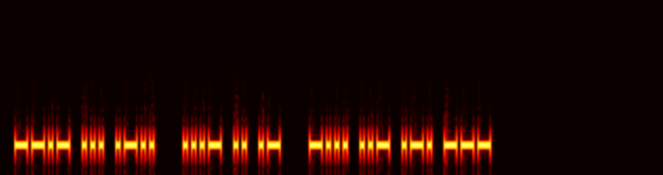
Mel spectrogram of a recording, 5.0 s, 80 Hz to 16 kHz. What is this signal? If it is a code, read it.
Morse code, heard as a keyed tone, about 38 wpm, 700 Hz. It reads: QSL VIA BURO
